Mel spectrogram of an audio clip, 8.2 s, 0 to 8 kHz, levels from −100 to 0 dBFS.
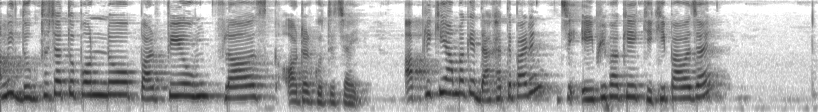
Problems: constant background noise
